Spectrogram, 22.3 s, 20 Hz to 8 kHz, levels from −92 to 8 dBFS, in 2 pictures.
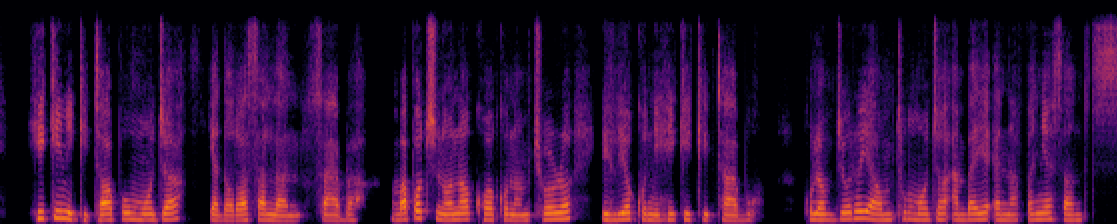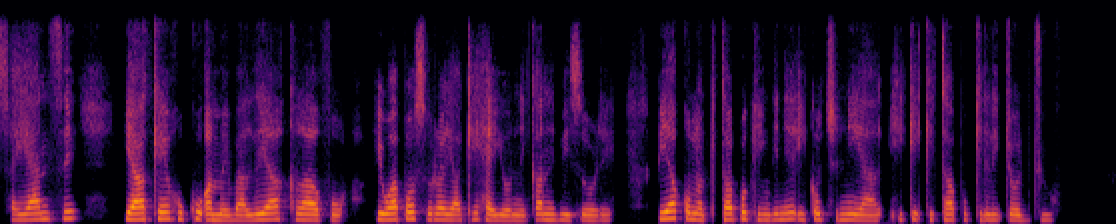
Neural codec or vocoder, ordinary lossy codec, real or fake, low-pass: codec, 16 kHz in and 24 kHz out, 0.9 kbps, LongCat-Audio-Codec, fine tuned four codebook decoder; Opus, 64 kbps; fake; 7.2 kHz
